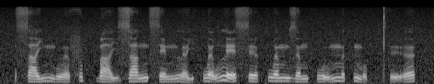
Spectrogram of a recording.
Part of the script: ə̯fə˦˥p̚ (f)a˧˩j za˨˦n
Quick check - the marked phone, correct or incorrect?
incorrect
